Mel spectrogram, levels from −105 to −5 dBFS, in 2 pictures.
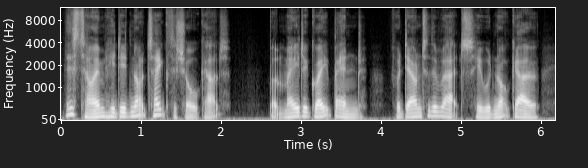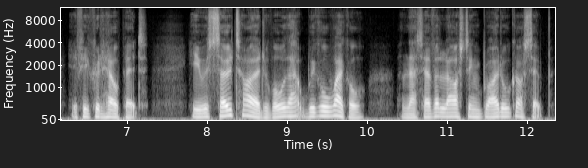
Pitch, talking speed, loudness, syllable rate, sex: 115 Hz, 205 wpm, -18 LUFS, 4.8 syllables/s, male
